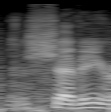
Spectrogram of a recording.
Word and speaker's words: Chevi: Yeah, Chevy Rabbit. So it's spelled C-H-E-V-I and then Rabbit like R-A-B-B-I-T.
